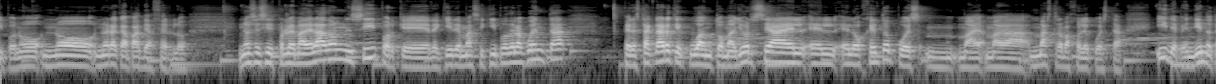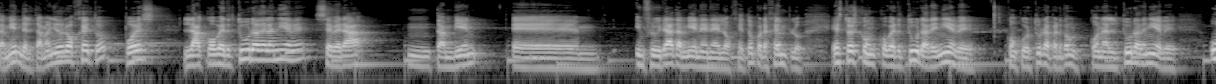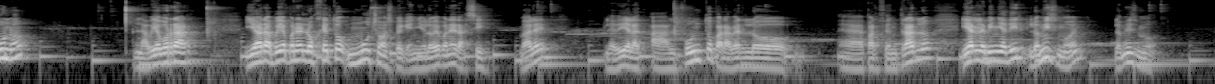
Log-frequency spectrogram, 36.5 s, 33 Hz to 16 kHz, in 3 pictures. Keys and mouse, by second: 0.3 right click, 1.2 middle click, 2.4 shift+middle drag, 2.9 middle click, 6.1-8.8 middle drag, 11.6-12.0 middle drag, 20.7 middle click, 25.4 right click, 26.4 Delete, 27.2 right click, 28.0 s, 31.1 KP_Decimal, 32.0-33.1 middle drag, 35.8 click.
